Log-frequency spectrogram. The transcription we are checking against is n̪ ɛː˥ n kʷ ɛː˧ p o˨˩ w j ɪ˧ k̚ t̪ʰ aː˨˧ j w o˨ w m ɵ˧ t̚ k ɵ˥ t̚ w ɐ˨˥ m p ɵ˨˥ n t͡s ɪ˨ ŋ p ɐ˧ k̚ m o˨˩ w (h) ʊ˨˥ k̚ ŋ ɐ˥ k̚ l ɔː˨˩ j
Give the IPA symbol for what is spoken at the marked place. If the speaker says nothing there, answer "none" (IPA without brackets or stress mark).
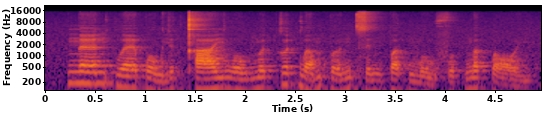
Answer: f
